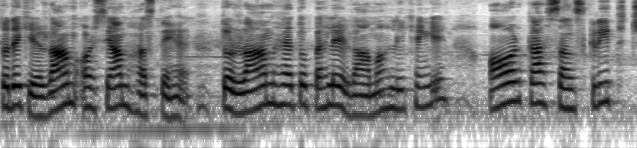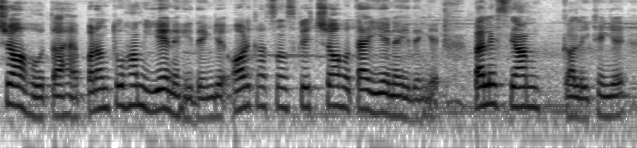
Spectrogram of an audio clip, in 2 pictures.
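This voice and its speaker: A man's voice: fairly high pitch, a little hiss or hum. A man teaching a lesson, patiently posing questions and answering them himself. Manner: slow, patient, asks and answers his own questions. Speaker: Sanskrit teacher. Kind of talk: classroom lesson explaining translation.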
